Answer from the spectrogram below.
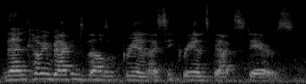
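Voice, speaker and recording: Sounding like a third-grade teacher reading aloud, a woman brings expressive energy to a first-person children's story at a fairly quick clip. Her voice is mid-pitched with a creaky edge. She's recorded from a distance, with faint noise beneath.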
